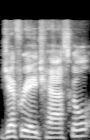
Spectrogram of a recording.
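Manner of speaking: usual speaking voice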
